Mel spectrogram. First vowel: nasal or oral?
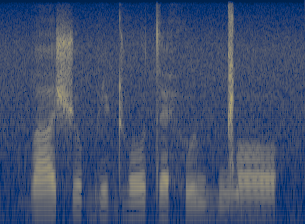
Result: oral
